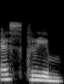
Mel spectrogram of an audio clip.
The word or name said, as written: es krim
